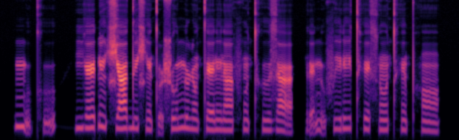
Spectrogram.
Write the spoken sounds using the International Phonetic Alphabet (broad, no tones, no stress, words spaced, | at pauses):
mṵkʰṵ | jɛɗĩ ɕa d̪eɕẽt̪o̰ʂu nuɳõt̪ɛɾĩ ɾã fũtʰɯza | ɾɛ̰nṵfi ɾitʰe sõtʰẽ pʰɔ̃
